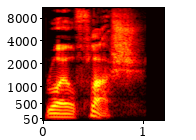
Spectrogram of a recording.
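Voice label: "royal flush", British English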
